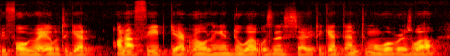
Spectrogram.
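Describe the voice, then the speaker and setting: A man with a fairly low pitch and a very fast pace, in an Aruban accent. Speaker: entrepreneur. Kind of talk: interview.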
